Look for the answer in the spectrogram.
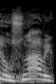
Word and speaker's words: Usnavi: Usnavi. Usnavi. Sí, Usnavi.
